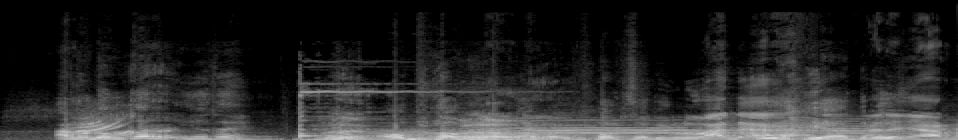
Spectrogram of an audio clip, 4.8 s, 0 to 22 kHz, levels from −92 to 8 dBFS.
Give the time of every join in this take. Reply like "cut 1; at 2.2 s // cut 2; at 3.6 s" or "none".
none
